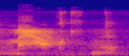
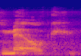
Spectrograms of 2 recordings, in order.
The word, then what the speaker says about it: milk: you're saying it wrong you're saying malk like it's a disease how do you say it i'm saying it the way everyone ought to say it milk m-i-l-k right like two percent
